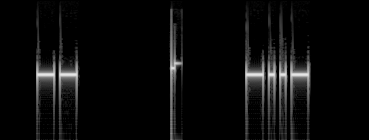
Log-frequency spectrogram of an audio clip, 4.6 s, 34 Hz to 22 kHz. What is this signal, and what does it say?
Morse code, heard as a keyed tone, about 17 wpm, 700 Hz. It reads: M X
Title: Single Letter-Number 17wpm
